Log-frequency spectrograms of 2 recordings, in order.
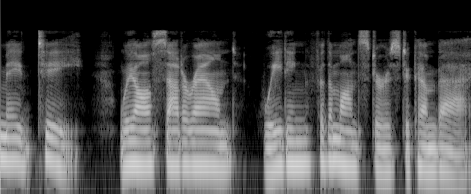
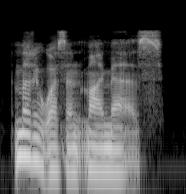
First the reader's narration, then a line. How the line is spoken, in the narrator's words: I said wearily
